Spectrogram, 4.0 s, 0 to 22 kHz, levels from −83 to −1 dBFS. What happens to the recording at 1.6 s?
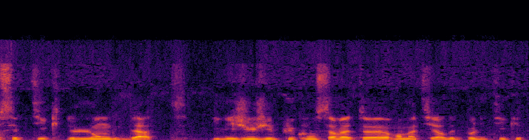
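At 1.6 s the sound is inside a call bitrate drop, from 0.85 to 1.93 s. Starved of bits, the encoder codes coarsely and trims the highs. It sounds rough and muffled, which fits a fall to about 15 kbps. Clarity returns before "plus conservateur".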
